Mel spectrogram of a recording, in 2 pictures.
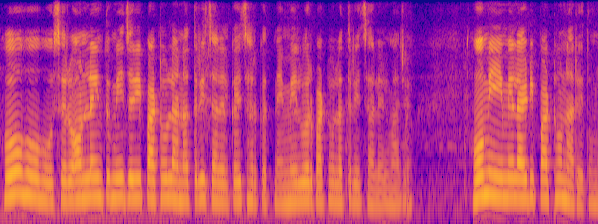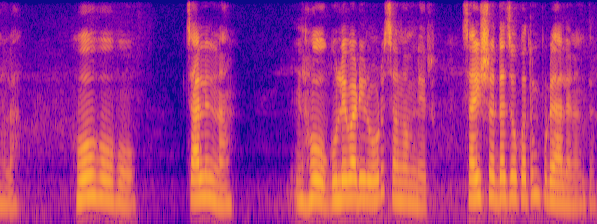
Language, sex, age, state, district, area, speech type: Marathi, female, 30-45, Maharashtra, Ahmednagar, urban, spontaneous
